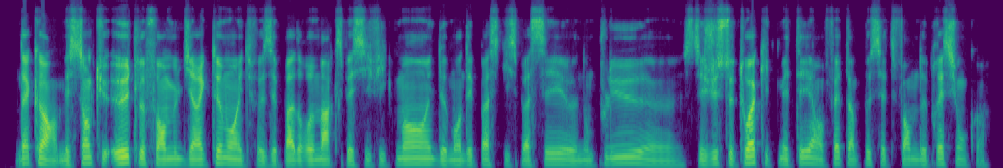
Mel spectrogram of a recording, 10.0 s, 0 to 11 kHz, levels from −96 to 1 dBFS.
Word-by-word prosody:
D'accord, 90 -2 +4
mais 85 0 -4
sans 115 +6 +5
qu'eux 120 +1 +5
te - - -4
le 110 - +2
formule 100 0 +1
directement. 105 +2 +3
Ils 95 - -3
te - - -7
faisaient 90 +1 -4
pas 90 - +2
de 90 - -3
remarques 95 +1 0
spécifiquement. 105 +4 -1
Ils 105 - -5
te 95 - -5
demandaient 95 0 -5
pas - - -3
ce - - -2
qui - - -14
se - - 0
passait, 105 -1 -1
heu, 95 -3 -5
non 90 +1 -11
plus, 115 +5 -5
heu, 85 -3 -10
c'était 95 +2 -3
juste 110 +3 +4
toi - - +7
qui - - -8
te - - -18
mettais, 115 +1 -4
en 105 -3 -4
fait, 110 +4 -6
un 95 - -4
peu, 95 +4 -12
cette 95 -3 -2
forme 100 -1 -6
de 95 - -6
pression, 105 +1 0
quoi? - - -21
100 Hz, 250 wpm, -22 LUFS, 90-105 Hz, -, toi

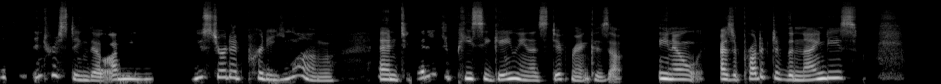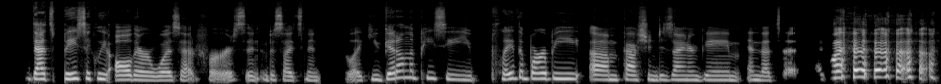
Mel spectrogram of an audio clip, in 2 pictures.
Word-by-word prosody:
this 330 - -7
is 375 - -26
interesting, 365 - -5
though. 180 -3 -3
I 225 - -2
mean, 245 0 0 0.4
you 285 +4 0
started 325 -4 -4
pretty 250 -5 -3
young, 205 - -5 0.4
and 230 -2 +1
to - - -11
get 295 +2 -3
into 410 -10 -12
PC 260 -3 +1
gaming, 225 +2 +3
that's 180 -1 -7
different, 235 -1 -5
'cause, 185 -5 -7
uh, - - -7 0.4
you 265 -2 +7
know, 235 0 -1 0.2
as 235 -3 +2
a - - -3
product 280 +7 -3
of 245 -5 -3
the 210 - 0
'90s 270 +9 +1 1.1
that's 250 -1 +5
basically 255 -1 +3
all 215 0 +3
there 200 -2 +1
was 195 0 -1
at - - -5
first. - - -5
And 210 - -5
besides 205 -2 -4
Nintendo, 185 -6 -6 0.3
like, 185 +2 -6
you 220 - 0
get 250 +6 +4
on 315 +1 0
the 315 - -2
PC, 270 -5 -4
you 200 -1 -6
play 245 +1 +1
the 305 - -1
Barbie, 260 -1 +3
um, 215 -2 +2
Fashion 215 -1 -1
Designer 210 0 -2
game, 200 -2 -4
and 210 -1 -2
that's 190 -1 -6 0.5
it. 335 +1 +6
240 Hz, 175 wpm, -22 LUFS, 210-275 Hz, 1.1 s, you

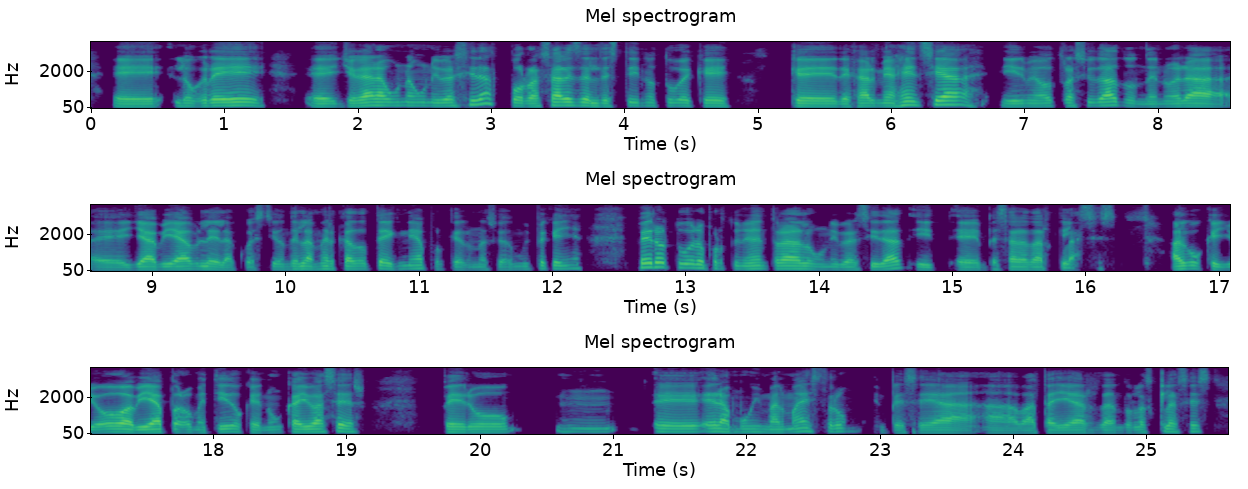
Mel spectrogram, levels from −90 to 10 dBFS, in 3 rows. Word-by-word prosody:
eh, 105 -1 +1
logré, 130 +2 +3 0.3
eh, 110 -1 +1
llegar 130 +6 +5
a 145 - +7
una 140 0 -4
universidad, 135 - 0
por 125 -3 +1
azares 145 +5 +4
del 135 -3 +2
destino 130 +2 -5
tuve 130 -1 -3
que 120 0 0 0.5
que 115 -1 +4
dejar 120 +3 +1
mi 125 - -2
agencia, 160 +3 +4
irme 115 +1 -3
a 120 - -1
otra 125 +1 -4
ciudad 145 +4 +2
donde 105 -5 -7
no 110 +2 -6
era, 115 -1 +3
eh, 100 -1 -4
ya 110 -1 +5
viable 115 +1 +2
la 95 -1 -4
cuestión 110 +3 -9
de 120 - -3
la 120 -1 +2
mercadotecnia, 120 +3 -1
porque 110 -4 -9
era 100 - -11
una 105 0 -12
ciudad 105 +1 -10
muy 115 +1 -13
pequeña, 135 +2 -4 0.4
pero 195 +2 +5
tuve 175 -1 -2
la 160 - +4
oportunidad 130 -3 -5
de - - +2
entrar 130 0 +3
a - - +3
la 125 - -1
universidad 110 +5 -1
y 100 -1 -4 0.2
empezar 100 +2 -2
a 105 - 0
dar 100 -2 0
clases, - - -7 0.4
algo 130 +3 +2
que 115 -4 -1
yo 120 +4 +3
había 120 0 +6
prometido 115 +3 -3
que 105 - -3
nunca 115 +3 0
iba 120 +1 +4
a - - +5
hacer, 130 -1 0 0.6
pero, 120 0 0 0.3
mm, 130 -3 -13 0.4
eh, 130 -1 +1
era 135 -1 +3
muy 125 +1 -8
mal 115 -1 -3
maestro, 135 +2 -4 0.2
empecé 105 0 -7
a 100 -3 0 0.3
a - - -4
batallar 100 +2 -1
dando 105 0 -5
las 110 0 -7
clases 130 +1 -4
120 Hz, 180 wpm, -23 LUFS, 110-135 Hz, 0.6 s, a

